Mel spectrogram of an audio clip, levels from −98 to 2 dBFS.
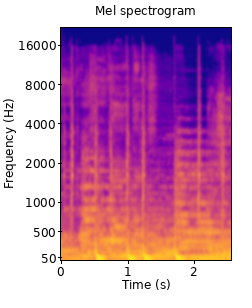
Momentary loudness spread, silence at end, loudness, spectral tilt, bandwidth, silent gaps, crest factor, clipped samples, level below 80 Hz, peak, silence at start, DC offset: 4 LU; 0 s; -13 LUFS; -7.5 dB/octave; 11.5 kHz; none; 8 dB; under 0.1%; -12 dBFS; -2 dBFS; 0 s; under 0.1%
